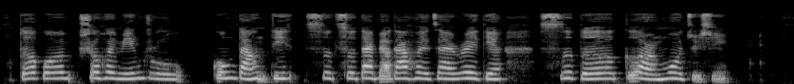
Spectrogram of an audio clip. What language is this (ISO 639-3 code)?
zho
